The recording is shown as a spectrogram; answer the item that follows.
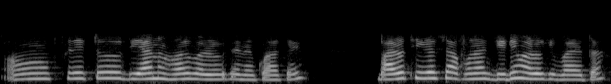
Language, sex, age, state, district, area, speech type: Assamese, female, 30-45, Assam, Morigaon, rural, conversation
